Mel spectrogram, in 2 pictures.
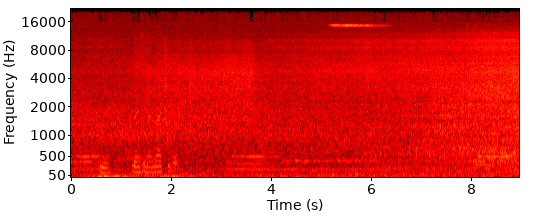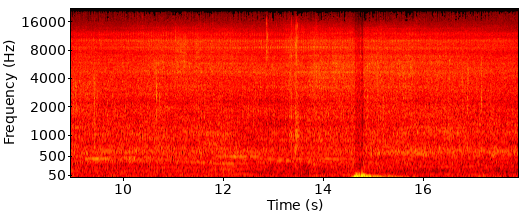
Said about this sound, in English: That was a beautifully executed three-point turn by that rather aged but lovely white van there.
